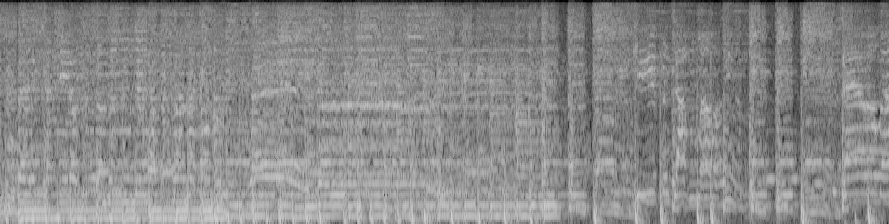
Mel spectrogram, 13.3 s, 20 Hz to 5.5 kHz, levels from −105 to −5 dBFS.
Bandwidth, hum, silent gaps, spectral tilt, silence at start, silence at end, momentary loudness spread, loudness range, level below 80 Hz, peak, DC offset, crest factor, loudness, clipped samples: 5.4 kHz; none; none; -6.5 dB/octave; 0 s; 0 s; 5 LU; 4 LU; -40 dBFS; -12 dBFS; under 0.1%; 16 dB; -28 LUFS; under 0.1%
